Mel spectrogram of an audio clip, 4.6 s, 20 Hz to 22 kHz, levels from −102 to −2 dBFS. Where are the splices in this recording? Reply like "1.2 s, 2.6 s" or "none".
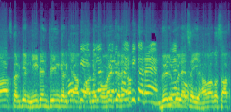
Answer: none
